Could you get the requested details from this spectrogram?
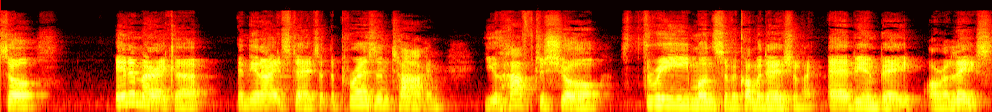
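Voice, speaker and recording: Fairly slow and high-pitched, a man with an English accent speaks in a bright, sharp tone with ordinary pitch variation. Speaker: barrister, host. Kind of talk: casual expert discussion.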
